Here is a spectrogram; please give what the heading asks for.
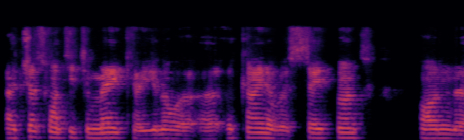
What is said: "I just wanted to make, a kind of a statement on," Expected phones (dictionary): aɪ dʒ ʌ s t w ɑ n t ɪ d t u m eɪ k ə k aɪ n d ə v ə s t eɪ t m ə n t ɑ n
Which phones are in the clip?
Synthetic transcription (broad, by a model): aɪ dʒ ʌ s t w ɑ n t ɪ d t u m eɪ k ə k aɪ n d ə v ə s t eɪ t m ə n t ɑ n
